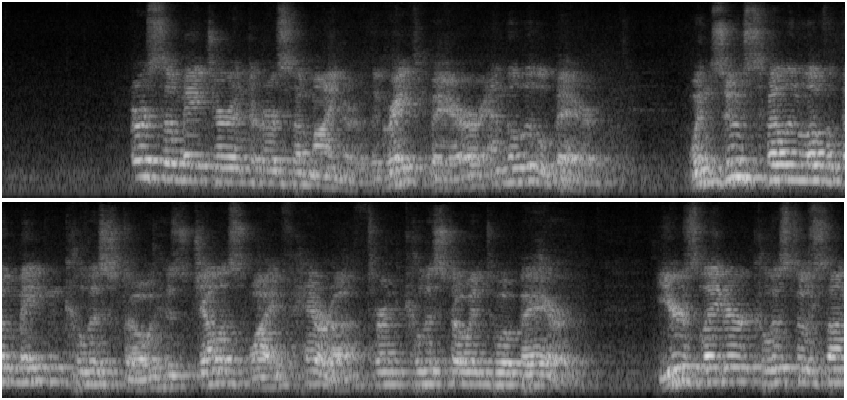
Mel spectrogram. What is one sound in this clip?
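A man speaks clearly and expressively into a microphone.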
